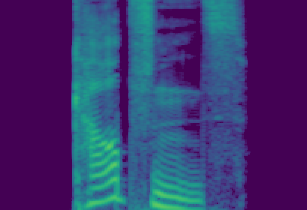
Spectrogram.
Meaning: genitive singular of Karpfen
- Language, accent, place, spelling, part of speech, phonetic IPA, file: German, Germany, Berlin, Karpfens, noun, [ˈkaʁp͡fn̩s], De-Karpfens.ogg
